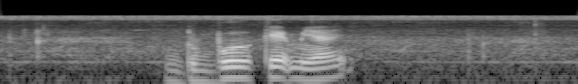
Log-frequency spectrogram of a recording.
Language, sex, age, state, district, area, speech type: Santali, male, 18-30, West Bengal, Purba Bardhaman, rural, spontaneous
